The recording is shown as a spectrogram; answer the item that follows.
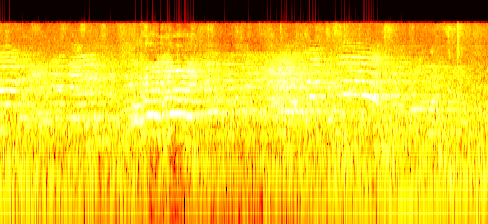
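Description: Several people shouting to the runners, voices ringing in a large indoor track hall, loudest about two seconds in and again around four to five seconds in.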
